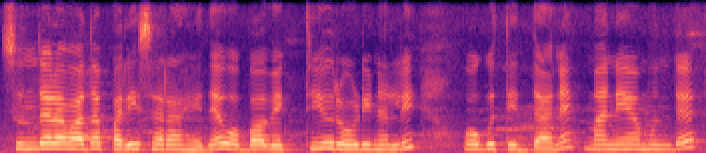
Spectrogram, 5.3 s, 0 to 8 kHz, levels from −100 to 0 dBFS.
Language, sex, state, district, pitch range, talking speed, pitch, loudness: Kannada, female, Karnataka, Bangalore, 245-280 Hz, 100 wpm, 255 Hz, -16 LUFS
